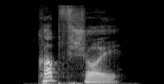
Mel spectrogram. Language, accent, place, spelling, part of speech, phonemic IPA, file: German, Germany, Berlin, kopfscheu, adjective, /ˈkɔpfˌʃɔɪ̯/, De-kopfscheu.ogg
- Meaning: anxious, agitated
